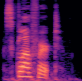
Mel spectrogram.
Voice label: "sclaffert", Cromarty; [sclAHf-ferd]; Word; Threat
